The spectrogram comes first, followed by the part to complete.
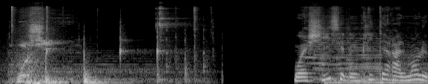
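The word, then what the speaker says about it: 和紙: Il peut aussi se prononcer shi, comme dans Washi.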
